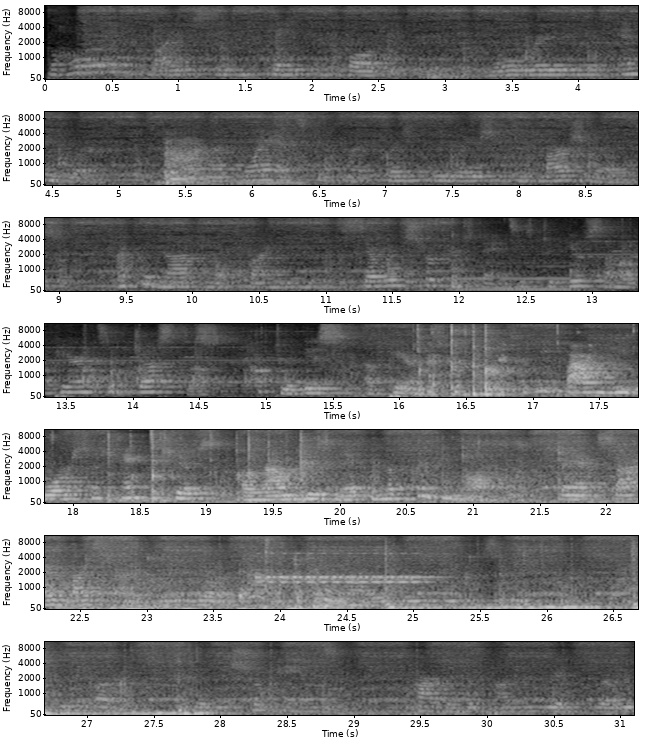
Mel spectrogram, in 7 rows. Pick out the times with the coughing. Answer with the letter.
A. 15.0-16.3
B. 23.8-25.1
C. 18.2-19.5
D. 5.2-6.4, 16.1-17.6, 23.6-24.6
D.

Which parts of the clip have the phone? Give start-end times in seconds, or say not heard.
23.8-25.1.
